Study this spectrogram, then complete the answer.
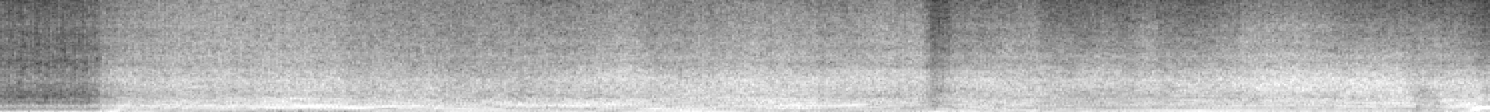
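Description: Monster trucks, including Bigfoot and Equalizer, tear through sand in a first-round pairing, their engines roaring loud and close with steady revving and swelling pitch throughout, and no one talking.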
